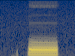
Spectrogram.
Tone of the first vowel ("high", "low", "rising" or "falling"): high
